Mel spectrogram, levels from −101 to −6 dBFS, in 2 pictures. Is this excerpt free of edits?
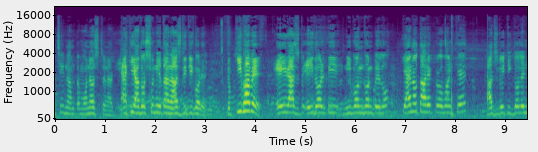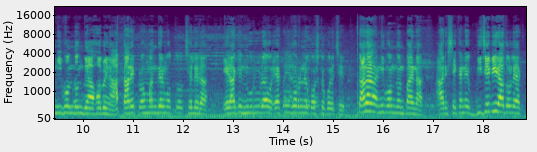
no; 4 cuts; at 1.3 s, 6.8 s, 8.7 s, 10.7 s

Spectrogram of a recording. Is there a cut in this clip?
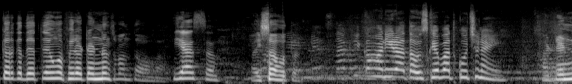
no; 0 cuts

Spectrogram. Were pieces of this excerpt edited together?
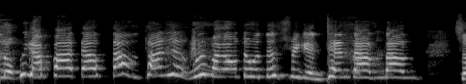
no; 0 cuts

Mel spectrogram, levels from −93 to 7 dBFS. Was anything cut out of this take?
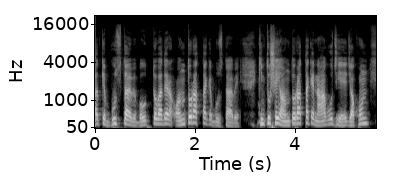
no; 0 cuts

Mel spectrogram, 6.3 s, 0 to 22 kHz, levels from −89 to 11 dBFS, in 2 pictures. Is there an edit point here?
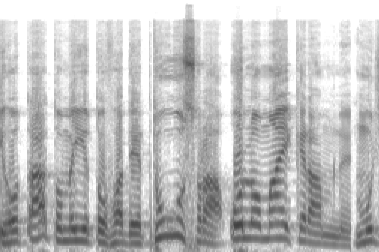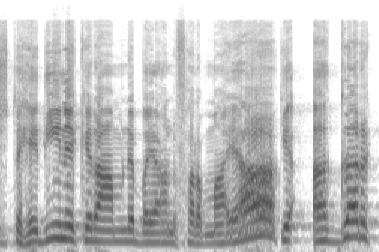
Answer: yes; 3 cuts; at 1.2 s, 2.9 s, 5.5 s

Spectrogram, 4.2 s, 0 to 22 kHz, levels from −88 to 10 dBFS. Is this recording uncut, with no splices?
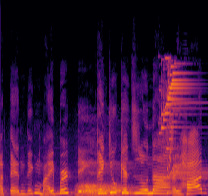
no; 2 cuts; at 1.9 s, 3.4 s

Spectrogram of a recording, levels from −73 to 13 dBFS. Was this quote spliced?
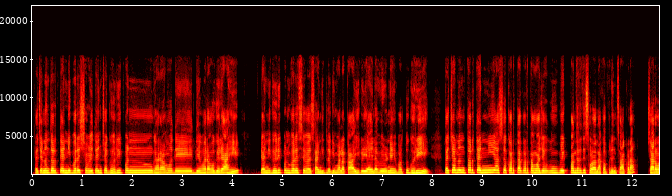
yes; 1 cut; at 8.1 s

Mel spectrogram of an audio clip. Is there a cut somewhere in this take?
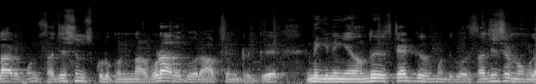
no; 0 cuts

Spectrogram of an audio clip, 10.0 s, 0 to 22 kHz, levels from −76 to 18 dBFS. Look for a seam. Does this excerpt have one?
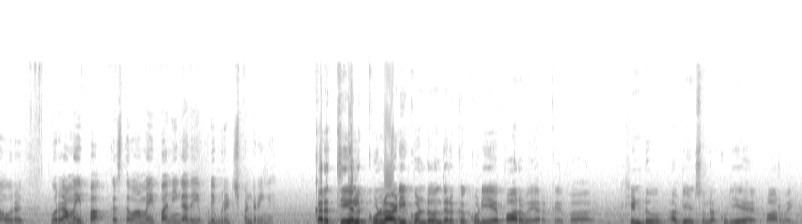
no; 0 cuts

